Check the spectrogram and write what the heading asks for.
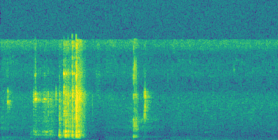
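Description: A few faint clicks of small plastic LEGO pieces being picked up and handled, in the first half second and once more about a second in, with near silence between.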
